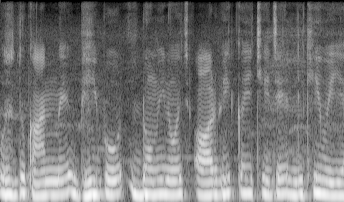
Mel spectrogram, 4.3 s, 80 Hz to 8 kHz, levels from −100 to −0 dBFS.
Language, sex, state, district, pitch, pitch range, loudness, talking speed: Hindi, male, Uttar Pradesh, Muzaffarnagar, 155 Hz, 150-165 Hz, -13 LUFS, 155 wpm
